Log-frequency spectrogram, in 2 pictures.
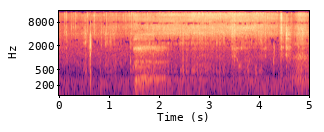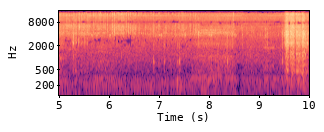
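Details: Prairie rattlesnake (Crotalus viridis viridis) in Kimball County, Nebraska, on May 17, 2009: a sustained dry, hissing buzz of the tail rattle that swells abruptly near the start, fades and surges in waves, then flares loud again at the end.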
